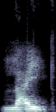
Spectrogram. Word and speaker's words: like: করে দিছে নেম এরকমভাবে মেক লাইক এল আই কেই লাইক এখানে মানে ই পুরোপুরিভাবে সাইলেন্স কিন্তু আইটা আই মানে আই লেটারটাকে লং সাউন্ডে পরিণত করেছে তাই উচ্চারণ হচ্ছে লাইক এখানে লিক উচ্চারণ হচ্ছে না সেরকমভাবে টাইম তো উচ্চারণে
